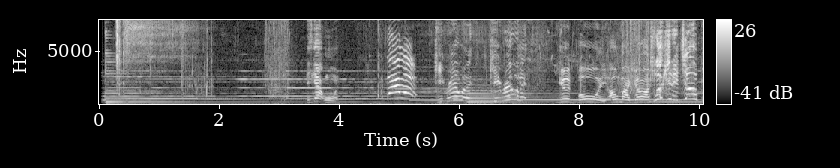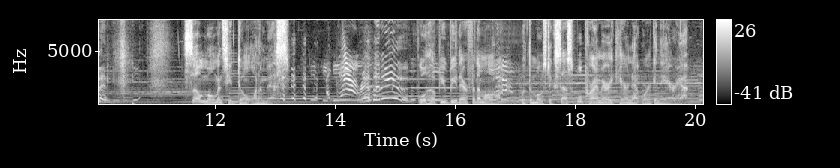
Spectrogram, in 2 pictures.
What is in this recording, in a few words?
radio fishing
